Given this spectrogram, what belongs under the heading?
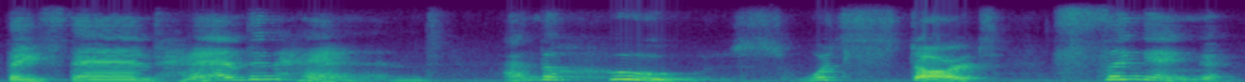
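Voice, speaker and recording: Slow, lively man reading a picture book. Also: on the high side, a little hiss or hum. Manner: slow, expressive, drawn-out rhymes. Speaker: storytime host reading to a child. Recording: roomy, slightly dull home recording.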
